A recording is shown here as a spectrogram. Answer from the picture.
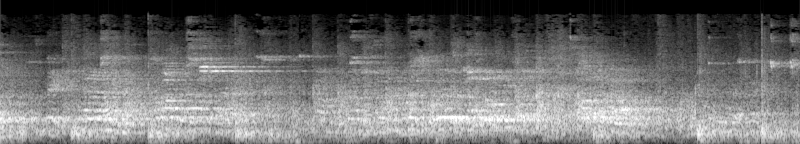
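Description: Basketball game in a large sports hall: a basketball bouncing on the wooden court, players' voices calling out, and short high squeaks scattered throughout, all carrying the hall's echo.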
